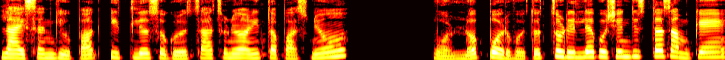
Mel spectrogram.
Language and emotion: Goan Konkani, fearful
